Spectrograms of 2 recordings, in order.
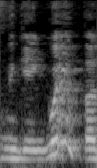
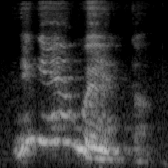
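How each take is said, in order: First: Said in the usual way. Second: Mock exasperation. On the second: Repeated as an exasperated quip.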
